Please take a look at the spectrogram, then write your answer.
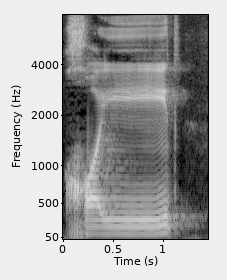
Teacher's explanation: را ساکن سے پہلے یا ساکن ہو تو را کو باریک پڑھا جاتا ہے، ٹھیک ہے۔ یہ وقف کی صورت میں را ساکن ہو جائے گی، اس سے پہلے یا ساکن ہے، خیر۔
